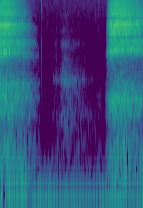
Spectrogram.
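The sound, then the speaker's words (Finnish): A voice imitates heavy panting, with two loud, breathy gusts of air separated by a brief quiet pause. “Huohottaminen, ja ei liikunnan jälkeen, vaan ihan silleen peruselämässä, että oot sellainen hönkiä – ja se on kyllä, mäkin on sellaisten niin kuin pienten äänten vihaaja, että jos joku jatkuvasti hönkii silleen”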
